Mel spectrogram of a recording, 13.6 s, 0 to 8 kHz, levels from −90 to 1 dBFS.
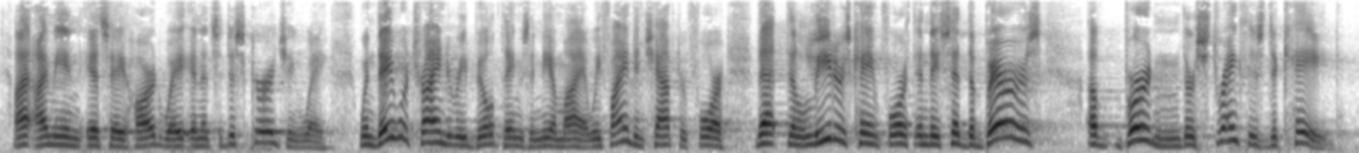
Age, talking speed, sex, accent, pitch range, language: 60-79, 180 wpm, male, American, 145-190 Hz, English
